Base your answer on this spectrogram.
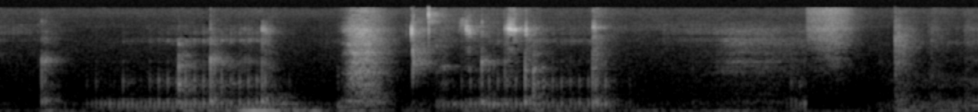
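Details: Male domestic cat purring while being petted in a lap at night: a low, steady rumbling purr under brushing stroking sounds and soft rustles.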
